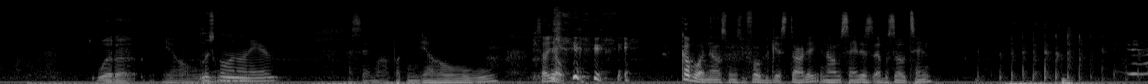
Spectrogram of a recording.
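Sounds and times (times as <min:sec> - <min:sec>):
speech: 0:01.0 - 0:02.9, 0:03.5 - 0:09.6
hand clap: 0:09.7 - 0:11.4.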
